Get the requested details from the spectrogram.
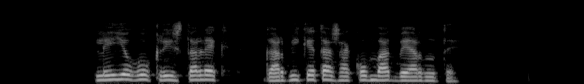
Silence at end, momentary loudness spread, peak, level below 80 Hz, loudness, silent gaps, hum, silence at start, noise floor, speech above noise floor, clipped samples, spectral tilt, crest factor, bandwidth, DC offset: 1.3 s; 12 LU; -12 dBFS; -72 dBFS; -27 LUFS; 2.58-2.63 s; none; 0.95 s; under -90 dBFS; over 63 dB; under 0.1%; -5 dB/octave; 18 dB; 7.8 kHz; under 0.1%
